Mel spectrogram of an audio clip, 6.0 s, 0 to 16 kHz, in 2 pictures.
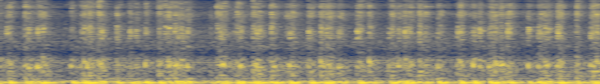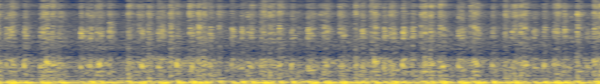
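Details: Chevy Nova V8 with rebuilt twin carburetors, heard from towards the back of the car; deep lumpy rumble with strong steady thump and slight throttle blips, more compression than the assumed 10:1, runs clean.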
